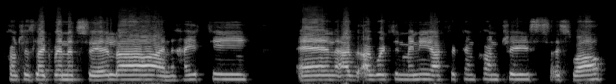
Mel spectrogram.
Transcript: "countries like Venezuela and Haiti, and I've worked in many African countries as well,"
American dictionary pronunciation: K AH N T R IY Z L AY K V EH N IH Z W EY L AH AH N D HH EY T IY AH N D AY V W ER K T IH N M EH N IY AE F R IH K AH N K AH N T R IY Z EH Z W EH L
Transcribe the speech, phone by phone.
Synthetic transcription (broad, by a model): K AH N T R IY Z L AY K V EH N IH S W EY L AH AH N HH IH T IY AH N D AY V W ER K T IH N M EH N IY AE F R IH K AH N K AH N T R IY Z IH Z W EH L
